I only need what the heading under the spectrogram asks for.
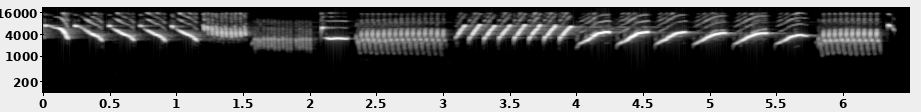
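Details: Female canary song to lure males: descending sweeps, buzzy trills, a short pure whistle, a rolling run of upswept notes and slurred rising whistles, then a final buzzy burst.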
